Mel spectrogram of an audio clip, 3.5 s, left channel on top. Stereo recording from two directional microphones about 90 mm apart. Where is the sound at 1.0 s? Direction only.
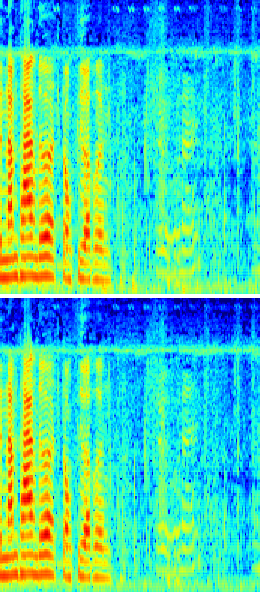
30° right (ahead or behind).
